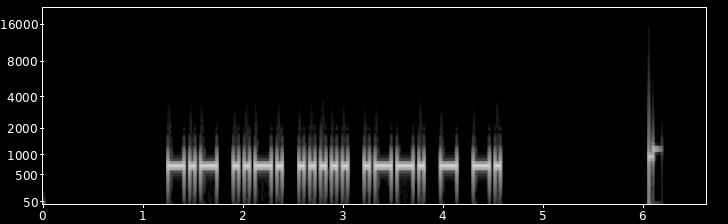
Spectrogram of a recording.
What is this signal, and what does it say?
Morse code, heard as a keyed tone, about 21 wpm, 700 Hz. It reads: KF5PTN
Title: USA Call Signs - 6 Characters - 3x Character Spacing - 22wpm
